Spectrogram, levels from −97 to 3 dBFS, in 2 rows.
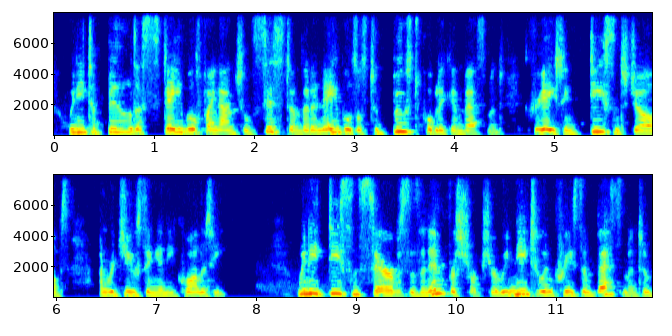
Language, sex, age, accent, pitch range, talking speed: English, female, 30-49, Irish, 175-225 Hz, 165 wpm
